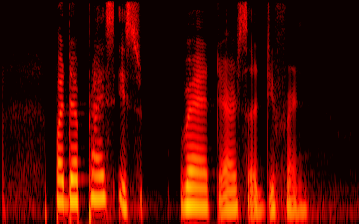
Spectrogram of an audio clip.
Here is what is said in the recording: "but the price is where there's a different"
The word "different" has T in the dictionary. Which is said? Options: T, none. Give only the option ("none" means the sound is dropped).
none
